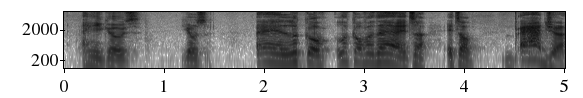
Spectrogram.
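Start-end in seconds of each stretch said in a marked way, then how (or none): 2.0-5.1 clumsy fake Australian accent, pitched up. Speaker retells a man in the bushes pointing out a badger; bad Australian accent. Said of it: "That was probably the worst Australian accent I've ever done".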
